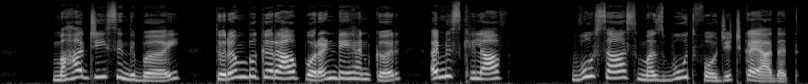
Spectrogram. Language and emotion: Kashmiri, neutral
